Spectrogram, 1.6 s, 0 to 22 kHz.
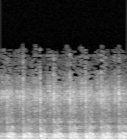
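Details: VW Rabbit truck diesel, first start after sitting about 15–17 years with fuel run through the lines: loud low clatter, uneven and lumpy in its beat. Running rough after long storage.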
